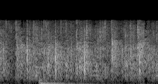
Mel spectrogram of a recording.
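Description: A comedy radio studio crowd applauds steadily and loudly for the whole moment, a dense wash of clapping with no break.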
